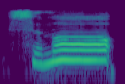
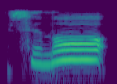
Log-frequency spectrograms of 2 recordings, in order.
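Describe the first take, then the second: Both takes have the same delivery.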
